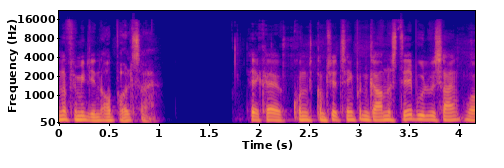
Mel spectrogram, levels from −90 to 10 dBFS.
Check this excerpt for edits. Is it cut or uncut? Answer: uncut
